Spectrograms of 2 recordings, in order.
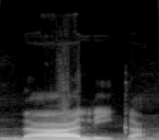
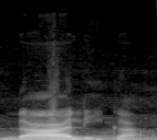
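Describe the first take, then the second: First: The word starts with a soft th-like sound. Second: The word starts with a soft th-like sound.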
